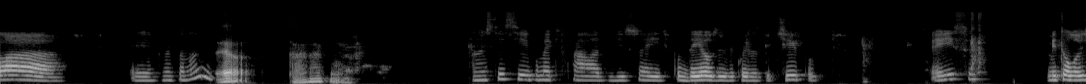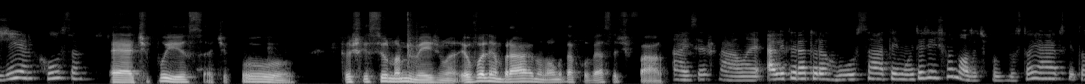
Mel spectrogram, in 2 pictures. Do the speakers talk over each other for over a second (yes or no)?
no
